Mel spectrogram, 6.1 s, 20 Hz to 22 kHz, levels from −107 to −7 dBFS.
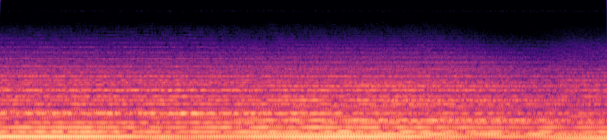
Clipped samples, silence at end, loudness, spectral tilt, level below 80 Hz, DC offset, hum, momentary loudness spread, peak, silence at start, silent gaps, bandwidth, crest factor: under 0.1%; 0 s; -21 LUFS; -10.5 dB/octave; -40 dBFS; under 0.1%; none; 7 LU; -8 dBFS; 0 s; none; 4.9 kHz; 12 dB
